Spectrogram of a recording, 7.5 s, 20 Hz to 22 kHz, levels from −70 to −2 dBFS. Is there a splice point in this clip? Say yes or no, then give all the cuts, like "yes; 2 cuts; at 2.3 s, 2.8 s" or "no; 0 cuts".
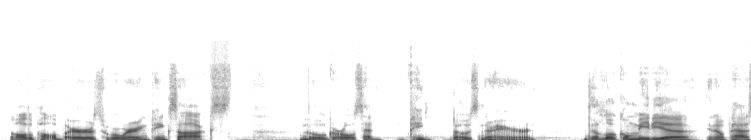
yes; 1 cut; at 4.4 s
